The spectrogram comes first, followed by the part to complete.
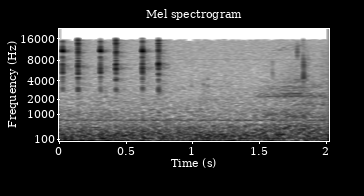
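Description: A quick run of about half a dozen light clicks from computer controls in the first second, over a low steady hum.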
